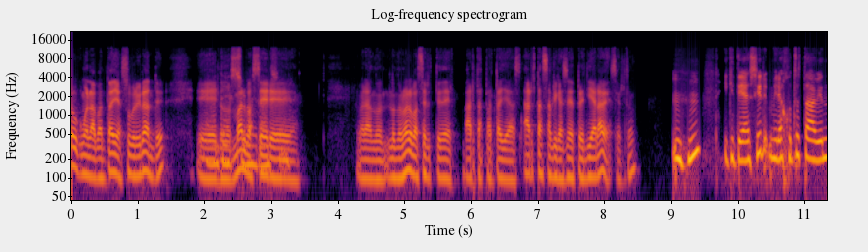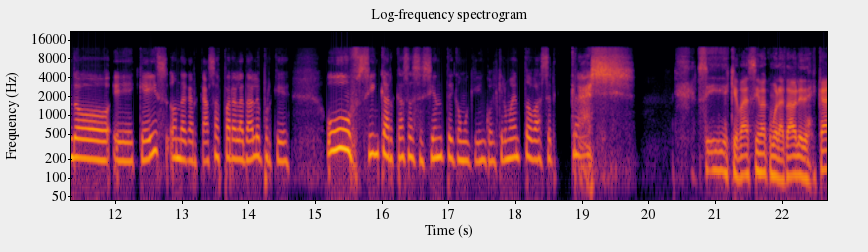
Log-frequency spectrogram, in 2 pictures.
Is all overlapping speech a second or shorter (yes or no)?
no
